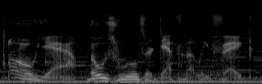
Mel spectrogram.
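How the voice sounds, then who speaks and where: A cartoonish character voice speaks at a fairly quick pace. Loud background noise fills the clip. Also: man. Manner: casual, offhand.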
